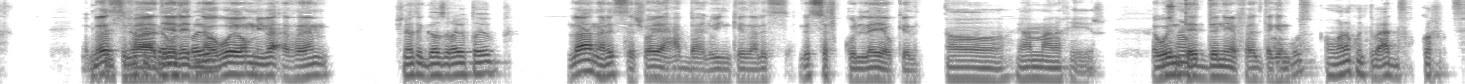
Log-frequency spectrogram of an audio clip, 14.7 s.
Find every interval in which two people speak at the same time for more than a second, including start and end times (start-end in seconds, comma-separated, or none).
0.9-2.2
